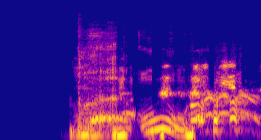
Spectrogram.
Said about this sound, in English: I burped. What the hell was that? That was one of those like weird burps. It kind of came out.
